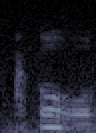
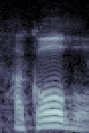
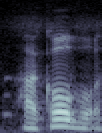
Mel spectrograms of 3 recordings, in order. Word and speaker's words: Jacobo: It's Jacobo, but you Hakobo. know what? Hakobo. So there's Yeah, an emphasis on the second part. yes, yes. Hakobo.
